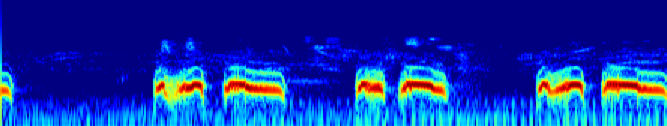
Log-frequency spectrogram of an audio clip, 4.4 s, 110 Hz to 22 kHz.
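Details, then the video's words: Decoy spotted dove calling to draw wild birds into a trap. Paired mellow coos come in three phrases about every 1.3 seconds, with each second note longer and falling, over a low rumbling background hum. "Cu gáy Ninh Thuận,The Sound Of Cuckoo Bird่,The Bird Trap"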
